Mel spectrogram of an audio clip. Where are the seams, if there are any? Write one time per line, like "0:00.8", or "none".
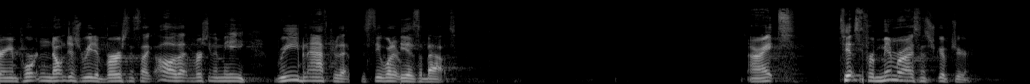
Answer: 0:02.1
0:03.0
0:03.5
0:04.0
0:08.6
